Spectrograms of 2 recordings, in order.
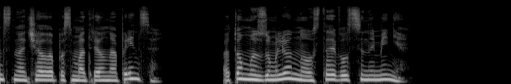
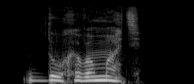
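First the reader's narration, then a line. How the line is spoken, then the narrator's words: Irritated growl. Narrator (Russian): раздраженно прорычал Вайдун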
